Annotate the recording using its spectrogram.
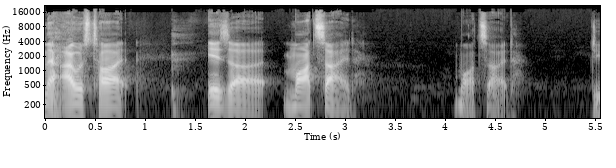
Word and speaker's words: Mahlzeit: Mahlzeit. – Oh, Mahlzeit. – Mahlzeit.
